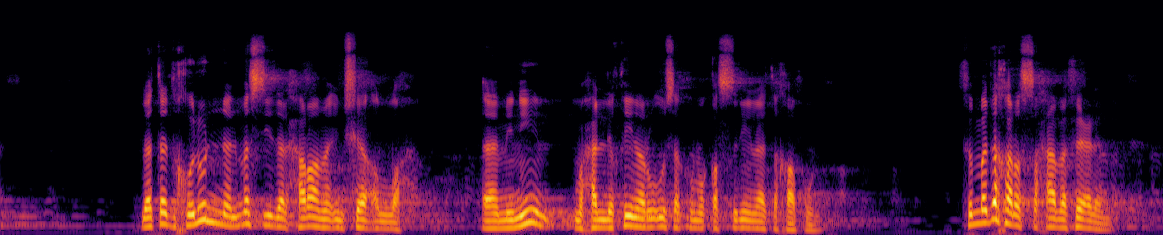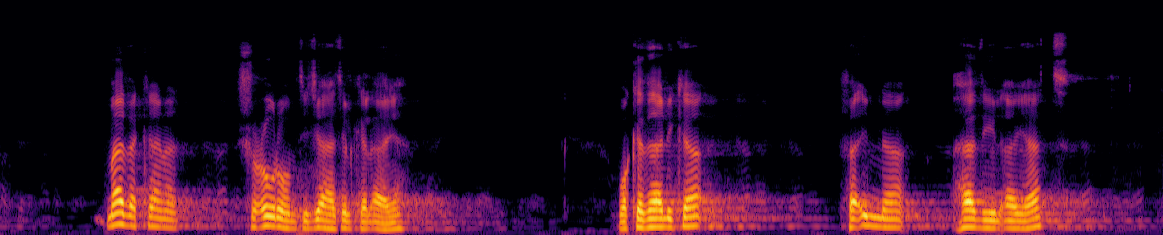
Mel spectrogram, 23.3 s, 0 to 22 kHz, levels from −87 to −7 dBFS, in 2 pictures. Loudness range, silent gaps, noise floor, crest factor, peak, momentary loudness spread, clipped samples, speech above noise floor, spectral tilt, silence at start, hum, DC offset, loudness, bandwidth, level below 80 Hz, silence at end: 4 LU; none; -70 dBFS; 20 dB; -4 dBFS; 15 LU; under 0.1%; 48 dB; -7 dB/octave; 1.4 s; none; under 0.1%; -23 LUFS; 12 kHz; -62 dBFS; 0.7 s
